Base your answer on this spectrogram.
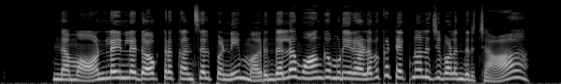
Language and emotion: Tamil, surprised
